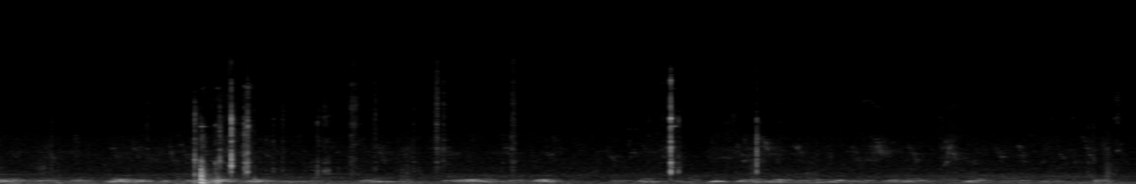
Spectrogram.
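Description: Low, repeated bird calls in the background, with a few sharp clicks from metal engine parts being handled, the loudest about two seconds in.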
